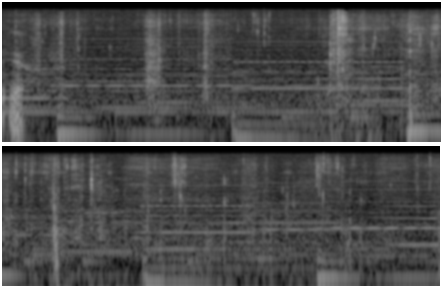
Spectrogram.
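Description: Wet chewing and biting sounds from a mouthful of okonomiyaki, with short sharp clicks scattered through. Quiet background music with a slow bass line runs underneath.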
